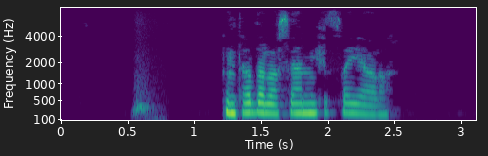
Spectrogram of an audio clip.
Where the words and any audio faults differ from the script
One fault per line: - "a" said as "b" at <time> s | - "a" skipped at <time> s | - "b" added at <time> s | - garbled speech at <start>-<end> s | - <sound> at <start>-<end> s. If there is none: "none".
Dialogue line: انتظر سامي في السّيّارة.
- whoosh at 0.5-0.8 s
